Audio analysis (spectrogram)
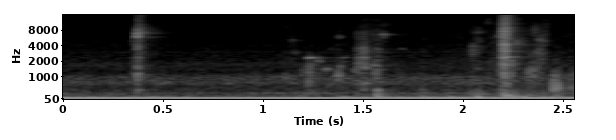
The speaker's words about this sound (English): All right, I'm going to need to take a sip of water for this one.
